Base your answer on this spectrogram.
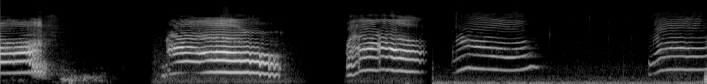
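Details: A cat's loud series of meows: a brief falling cry, a long strong wavering meow, a short harsh one, then two rising-falling calls with a low hum in the background.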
